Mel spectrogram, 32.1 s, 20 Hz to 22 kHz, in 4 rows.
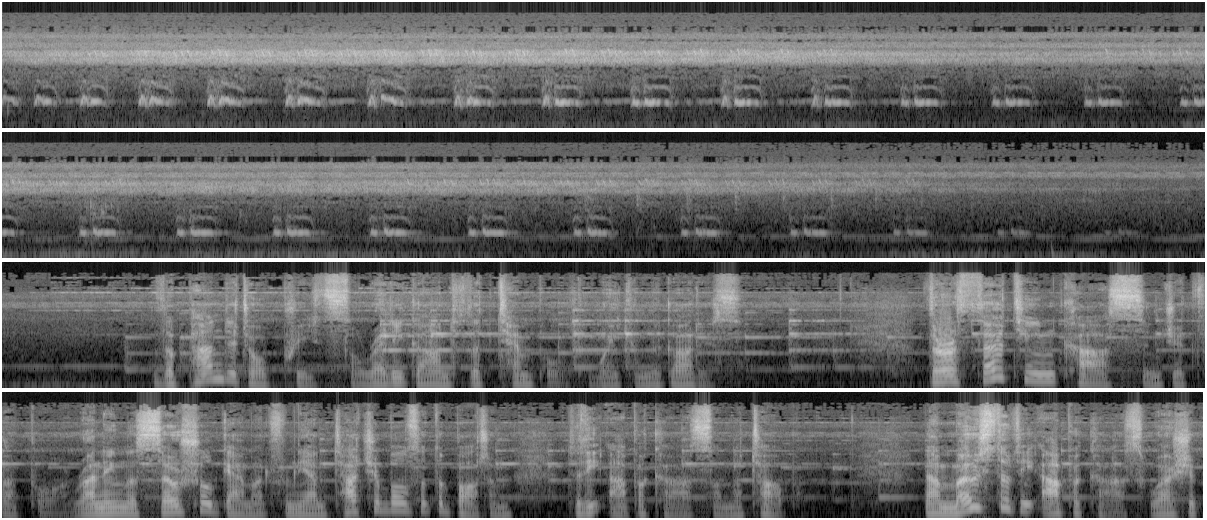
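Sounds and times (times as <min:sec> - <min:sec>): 
crows cawing as they fly past: 0:00.0 - 0:08.7
constant high insect drone: 0:00.0 - 0:32.0
speech: 0:17.1 - 0:21.0, 0:22.2 - 0:29.4, 0:30.2 - 0:32.0.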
